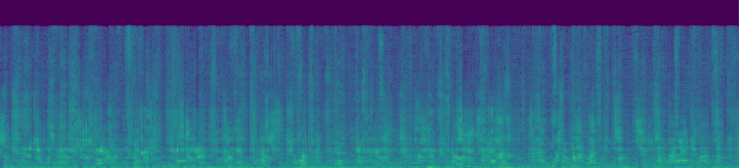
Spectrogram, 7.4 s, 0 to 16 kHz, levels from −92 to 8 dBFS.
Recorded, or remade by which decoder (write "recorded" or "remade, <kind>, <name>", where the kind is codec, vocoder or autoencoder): remade, vocoder, BigVGAN v2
